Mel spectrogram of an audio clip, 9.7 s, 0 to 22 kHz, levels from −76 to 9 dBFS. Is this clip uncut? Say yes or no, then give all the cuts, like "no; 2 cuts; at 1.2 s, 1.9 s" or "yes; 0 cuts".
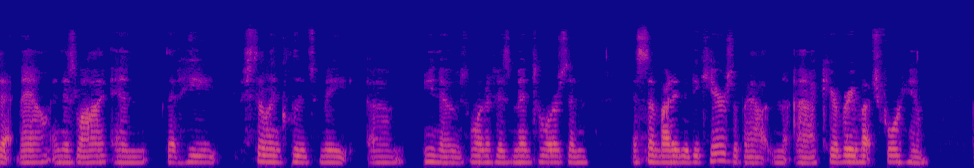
no; 4 cuts; at 1.1 s, 1.6 s, 2.3 s, 4.1 s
